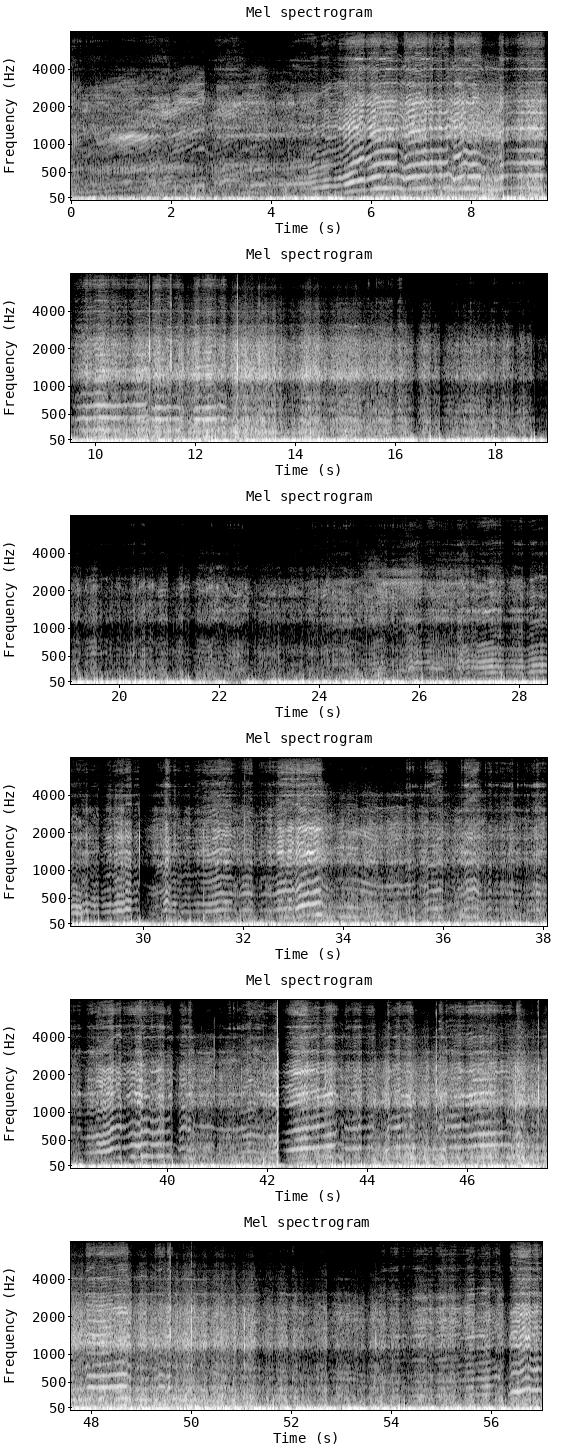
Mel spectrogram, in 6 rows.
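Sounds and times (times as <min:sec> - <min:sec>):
two-stroke dirt bike engine: 0:00.0 - 0:57.0.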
